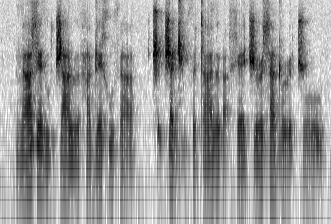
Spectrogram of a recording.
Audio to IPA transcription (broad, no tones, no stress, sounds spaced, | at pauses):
ð a z ɛ ð u t͡ʃ a ɹ ə h a ɖ ɛ x u θ a | ʈ͡ʂ ə̰ t͡ʃ a d͡ʑ ṵ θ ə t a ð ə ʔ a̰ x ɛ t͡ʃ ə˞ s a ɖ o ɭ ə̰ t͡ʃ o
